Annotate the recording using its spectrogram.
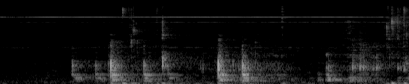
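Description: Sliced potatoes scraped off a wooden cutting board with a wooden spatula and dropping into a pot of thick, creamy soup. A series of irregular knocks and plops starts about a second in.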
